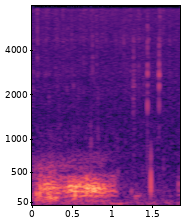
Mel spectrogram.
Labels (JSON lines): {"label": "biophony, growl", "recorder": "SoundTrap 600 or HydroMoth"}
